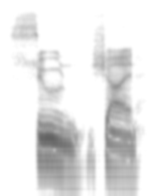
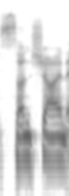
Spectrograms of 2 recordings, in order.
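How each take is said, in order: First: The first syllable sounds like 'soon'. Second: The first syllable sounds like 'sun'. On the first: The speaker calls it right. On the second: The speaker calls it wrong.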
